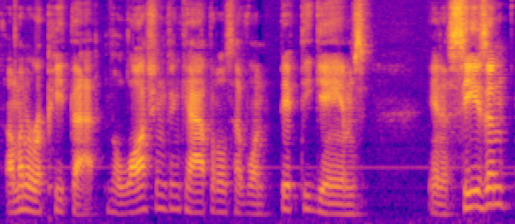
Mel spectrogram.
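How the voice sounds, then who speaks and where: A young man giving jokey, excitable commentary over a hockey video game, his voice worn as he loses it. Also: lowish voice, moderate pace. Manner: excitable, jokey, laughs often. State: losing his voice. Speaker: gaming YouTuber. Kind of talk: casual gameplay commentary.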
